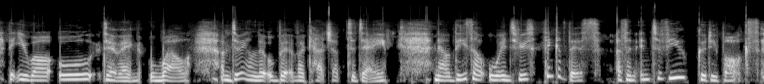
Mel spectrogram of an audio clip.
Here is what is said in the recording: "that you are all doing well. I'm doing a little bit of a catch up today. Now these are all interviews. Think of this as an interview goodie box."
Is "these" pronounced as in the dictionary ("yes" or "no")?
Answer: yes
